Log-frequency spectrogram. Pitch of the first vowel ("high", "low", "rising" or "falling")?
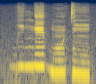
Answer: high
